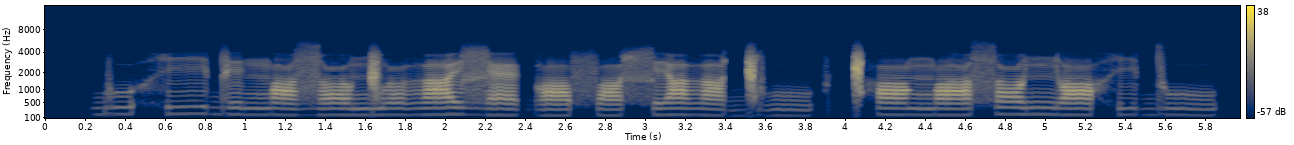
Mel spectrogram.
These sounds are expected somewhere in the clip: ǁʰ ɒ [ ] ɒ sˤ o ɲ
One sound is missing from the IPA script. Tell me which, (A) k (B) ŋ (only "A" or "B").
B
